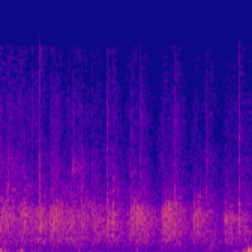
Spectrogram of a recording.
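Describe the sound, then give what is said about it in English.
A round of applause from an audience, largely people from community radio, for Madikana after a speech: steady, dense clapping that holds at an even level throughout, with no voices standing out. “Well, can we please give a big round of applause to Madikana for that?”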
